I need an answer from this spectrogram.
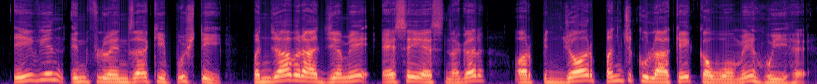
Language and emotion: Hindi, neutral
